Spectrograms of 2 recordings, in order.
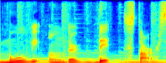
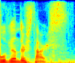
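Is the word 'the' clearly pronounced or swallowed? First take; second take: clear; swallowed. First: The word 'the' is pronounced clearly. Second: The word 'the' is swallowed in fast speech. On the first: "É Movie Under the Stars" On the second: "Pra gente falar rápido"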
